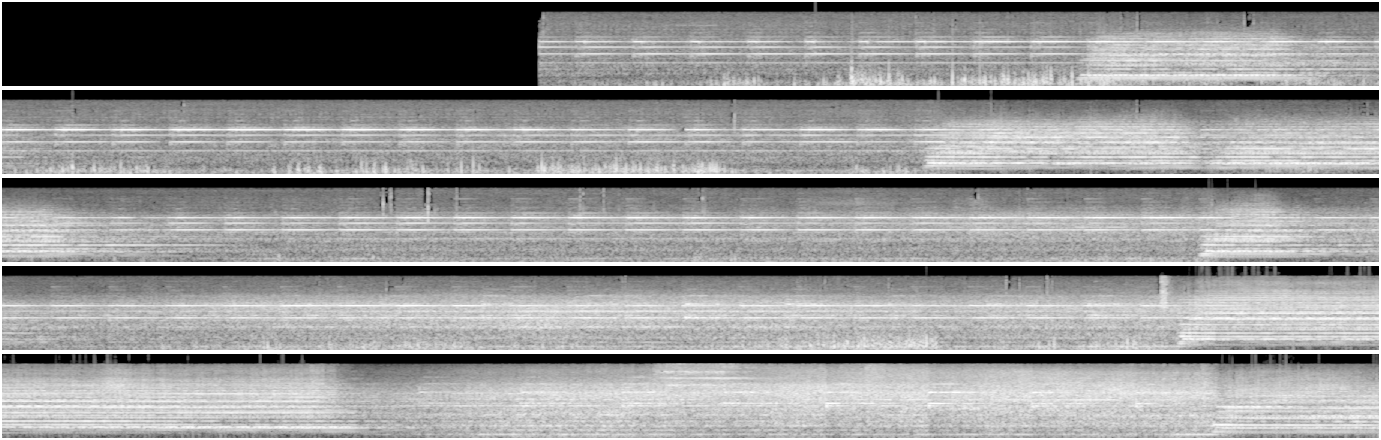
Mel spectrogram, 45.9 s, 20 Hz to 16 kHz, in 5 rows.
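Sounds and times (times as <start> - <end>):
crossing bell ringing: 3.6 - 45.9
locomotive horn blasts: 7.2 - 9.2, 15.3 - 19.6, 26.3 - 27.9, 35.3 - 39.5, 44.7 - 45.9.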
